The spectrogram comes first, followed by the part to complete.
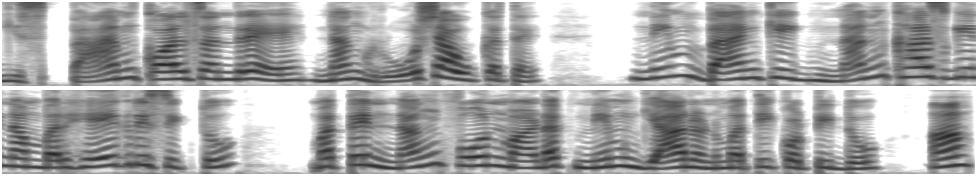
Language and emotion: Kannada, angry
